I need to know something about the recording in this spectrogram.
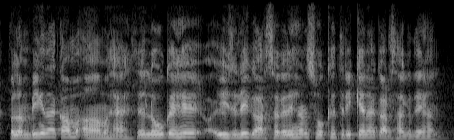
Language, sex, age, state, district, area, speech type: Punjabi, male, 18-30, Punjab, Patiala, rural, spontaneous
